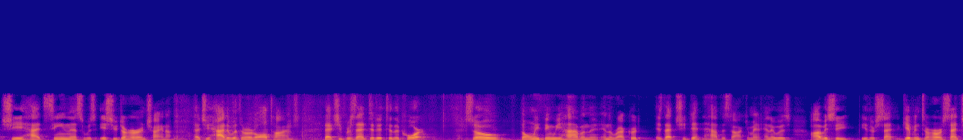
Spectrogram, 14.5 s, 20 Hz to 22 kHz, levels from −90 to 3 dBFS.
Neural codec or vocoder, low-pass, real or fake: codec, 24 kHz, 1.2 kbps, DualCodec; 7.2 kHz; fake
